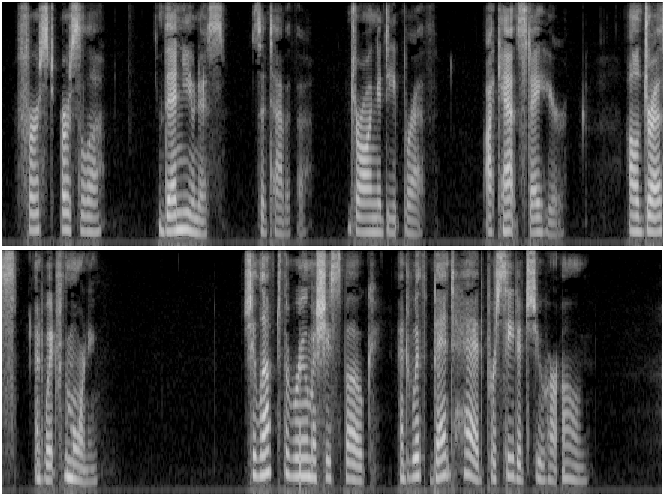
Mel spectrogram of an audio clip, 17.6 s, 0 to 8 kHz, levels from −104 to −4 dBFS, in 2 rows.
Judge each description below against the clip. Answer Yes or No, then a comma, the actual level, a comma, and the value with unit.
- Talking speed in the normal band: No, slow, 125 wpm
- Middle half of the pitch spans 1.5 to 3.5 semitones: Yes, average, 2.9 semitones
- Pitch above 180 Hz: Yes, high, 190 Hz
